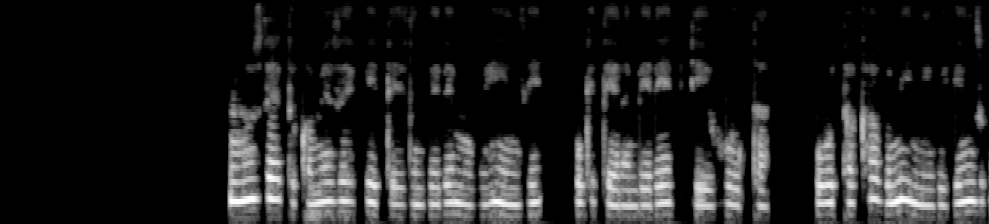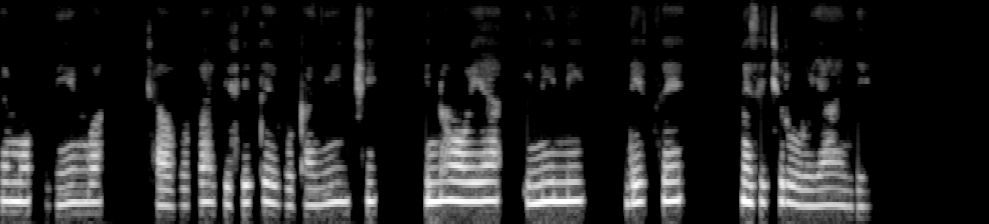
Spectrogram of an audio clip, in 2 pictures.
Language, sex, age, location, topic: Kinyarwanda, female, 18-24, Huye, agriculture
